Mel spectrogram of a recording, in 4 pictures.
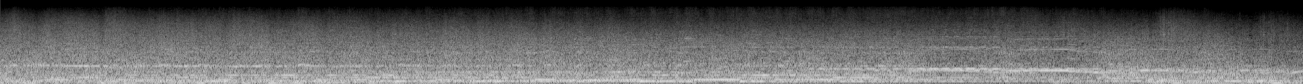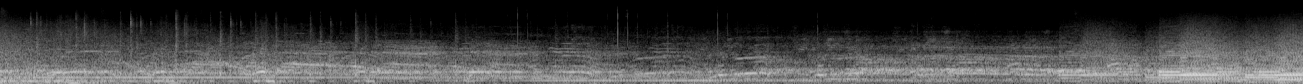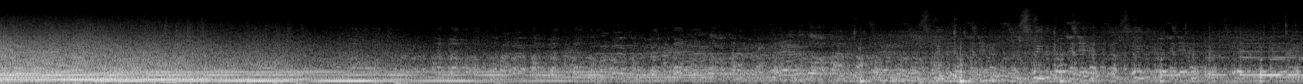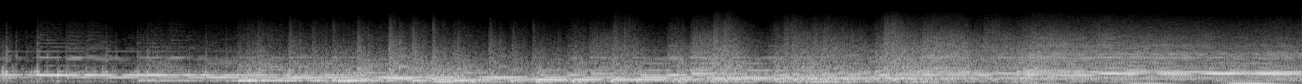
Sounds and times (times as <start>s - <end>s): Music: 0.0s - 52.1s
Speech: 15.5s - 24.5s, 31.0s - 38.5s.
